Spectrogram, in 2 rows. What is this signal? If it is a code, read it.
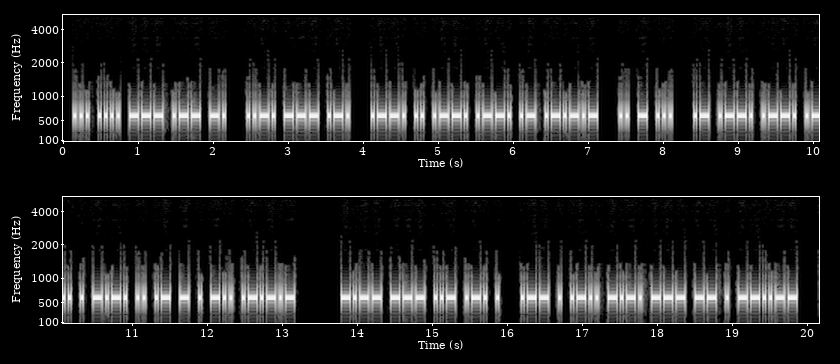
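Morse code, heard as a keyed tone, about 29 wpm, 600 Hz. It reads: SHOWN FOR PIPPA. ITS APPRECIATED. YOURE WELCOME,
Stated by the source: Morse code practice at 28 wpm, text of Ken Follett's novel Never in English, from CW med Gnister.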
